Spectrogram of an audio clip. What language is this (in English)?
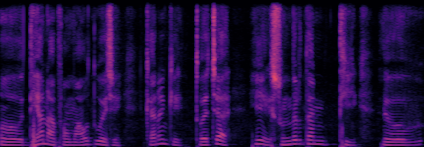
Gujarati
